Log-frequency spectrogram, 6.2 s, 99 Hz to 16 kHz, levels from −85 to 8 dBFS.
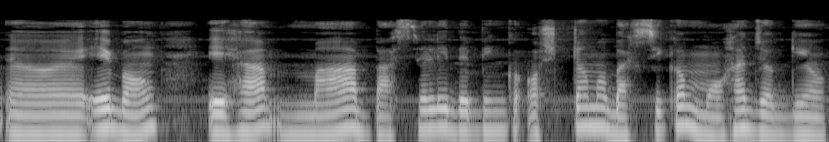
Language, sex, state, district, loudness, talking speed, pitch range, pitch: Odia, male, Odisha, Khordha, -19 LUFS, 85 wpm, 130-155 Hz, 145 Hz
